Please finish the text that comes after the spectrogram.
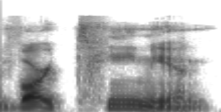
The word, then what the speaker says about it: Vartanian: his outlook on life, there is another acceptable, allowable pronunciation of his last name, and that would be Vartanian, because through self-expression, he has found that power of collaboration.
